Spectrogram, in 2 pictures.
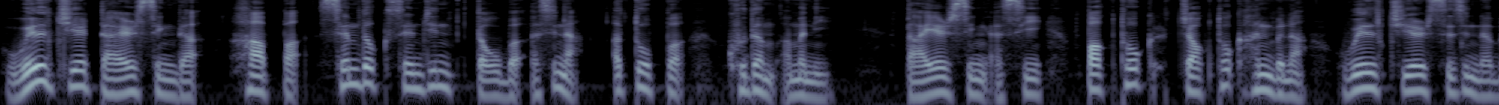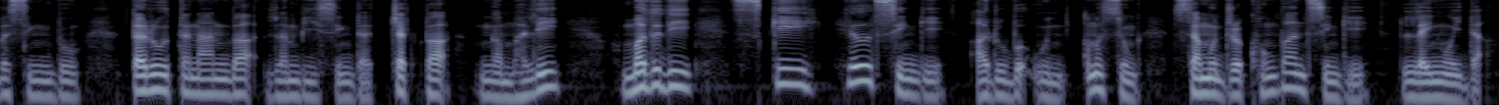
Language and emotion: Manipuri, neutral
